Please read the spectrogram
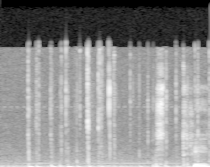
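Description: Computer keyboard typing: a quick, uneven run of keystrokes as a search phrase is entered.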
